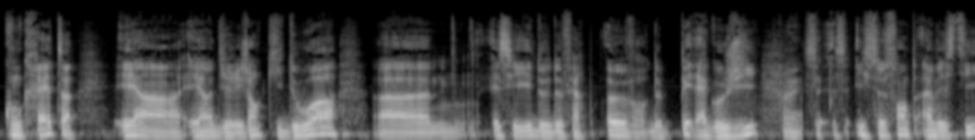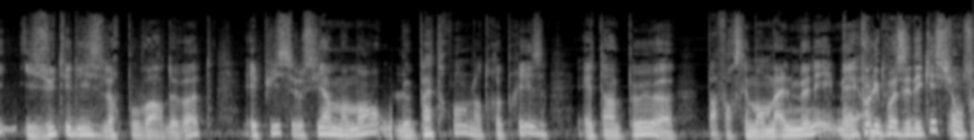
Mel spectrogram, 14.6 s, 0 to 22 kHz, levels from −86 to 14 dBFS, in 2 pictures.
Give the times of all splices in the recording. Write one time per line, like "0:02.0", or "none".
0:06.0
0:10.3

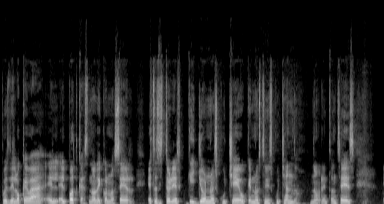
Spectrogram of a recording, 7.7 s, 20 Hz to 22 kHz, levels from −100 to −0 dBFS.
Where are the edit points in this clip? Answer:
0:06.4

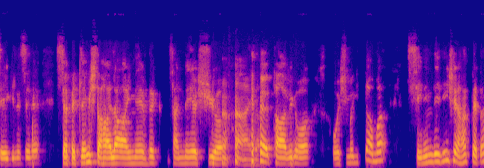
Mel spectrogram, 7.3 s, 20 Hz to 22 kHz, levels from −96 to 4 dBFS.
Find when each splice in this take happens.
none

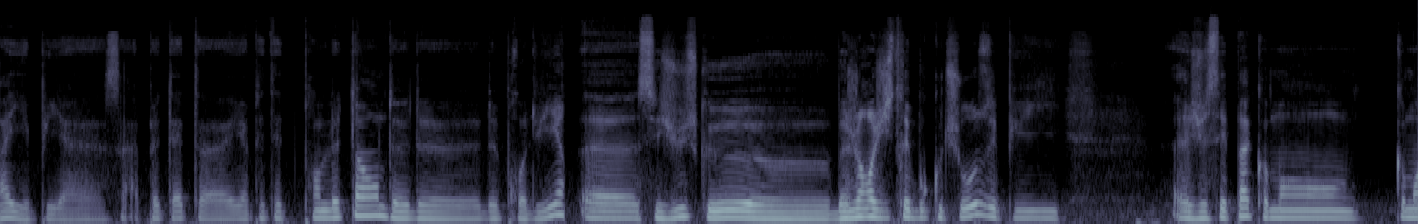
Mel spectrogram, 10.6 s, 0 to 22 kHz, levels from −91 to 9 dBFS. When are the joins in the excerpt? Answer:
0:04.2
0:09.4

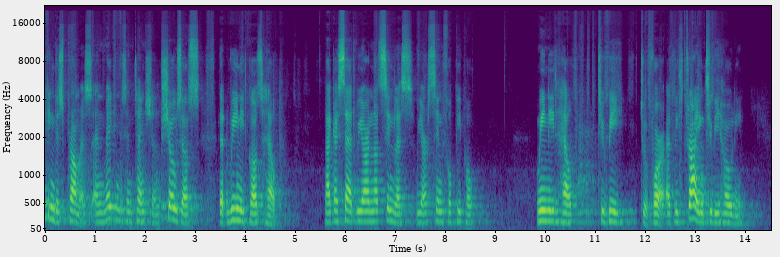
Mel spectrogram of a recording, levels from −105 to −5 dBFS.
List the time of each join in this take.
0:02.3
0:11.8

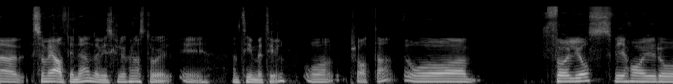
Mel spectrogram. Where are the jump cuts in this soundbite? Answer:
0:03.9

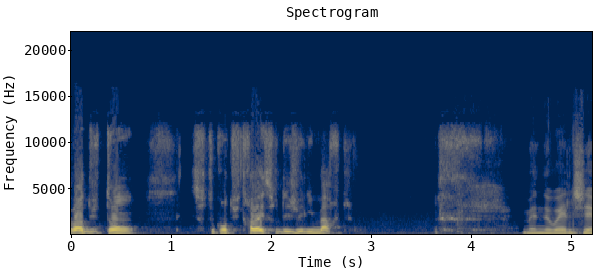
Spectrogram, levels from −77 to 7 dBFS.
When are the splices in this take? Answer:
0:02.8

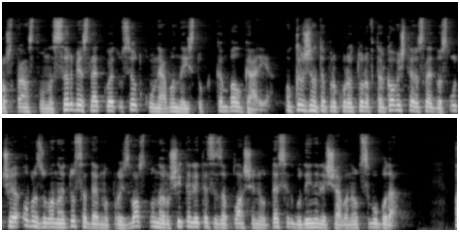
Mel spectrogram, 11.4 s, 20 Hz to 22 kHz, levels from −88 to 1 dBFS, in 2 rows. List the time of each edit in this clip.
none

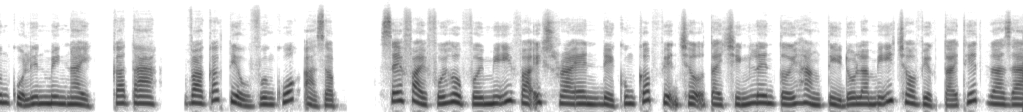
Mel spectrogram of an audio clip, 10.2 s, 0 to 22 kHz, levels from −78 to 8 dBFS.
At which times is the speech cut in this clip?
0:01.0

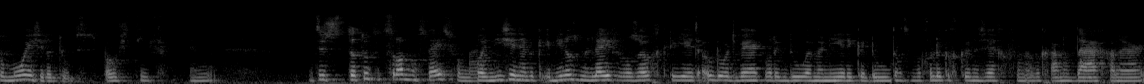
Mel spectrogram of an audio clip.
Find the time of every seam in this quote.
0:04.8
0:08.9

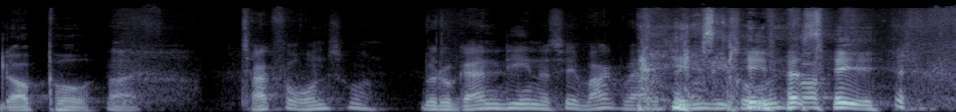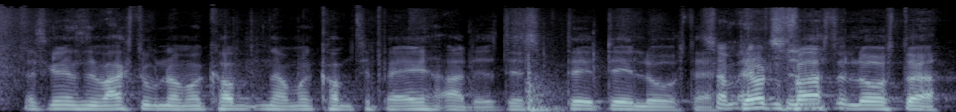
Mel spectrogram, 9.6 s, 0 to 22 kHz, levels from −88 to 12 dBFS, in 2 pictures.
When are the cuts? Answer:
none

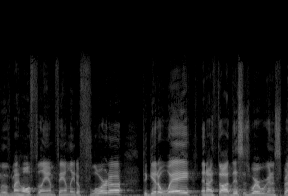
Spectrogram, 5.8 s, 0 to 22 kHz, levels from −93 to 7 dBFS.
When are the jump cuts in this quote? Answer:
none

